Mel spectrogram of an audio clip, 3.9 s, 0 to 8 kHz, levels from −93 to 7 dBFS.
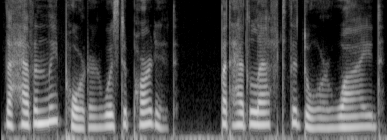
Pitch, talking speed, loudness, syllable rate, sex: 210 Hz, 170 wpm, -18 LUFS, 4.8 syllables/s, female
